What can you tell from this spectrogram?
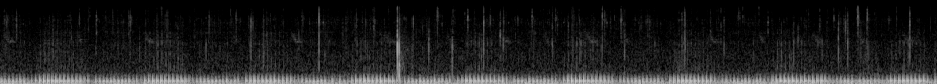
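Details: Cat purring contentedly next to a fire, its low throaty vibration rising and falling in regular breath cycles, around nine in a row, while scattered crackles and pops of the fireplace sound over it.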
